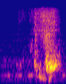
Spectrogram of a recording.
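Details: Mechanical ventilator heard during podcast recording; mechanical ventilator breath cycle.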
